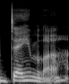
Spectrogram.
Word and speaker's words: Daimler: I have driven 1900 Daimler or D ilar as the British say um the car belongs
